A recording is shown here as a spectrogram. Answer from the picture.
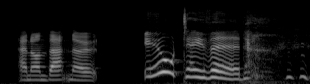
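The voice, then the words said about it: Impression of a TV character. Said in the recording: “my Alexis impression”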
